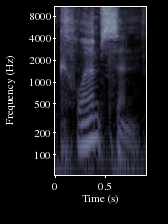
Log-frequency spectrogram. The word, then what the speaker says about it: Clemson: There is no Z in Clemson. It's someone's name. And they did not pronounce it Clemson.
